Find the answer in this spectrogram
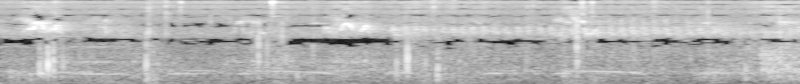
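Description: Faint bird calls: a few soft, low cooing calls with light chirps above them, and a handful of light taps of footsteps on cobblestones.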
